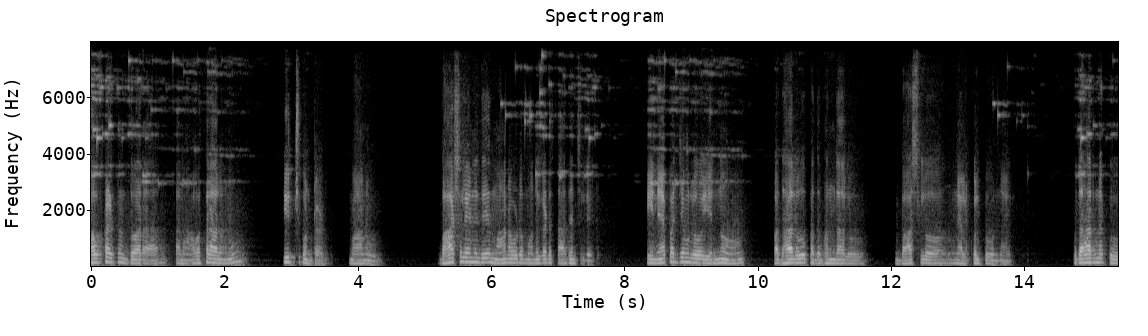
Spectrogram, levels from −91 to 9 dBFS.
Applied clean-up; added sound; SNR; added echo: neural mask model RNNoise.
